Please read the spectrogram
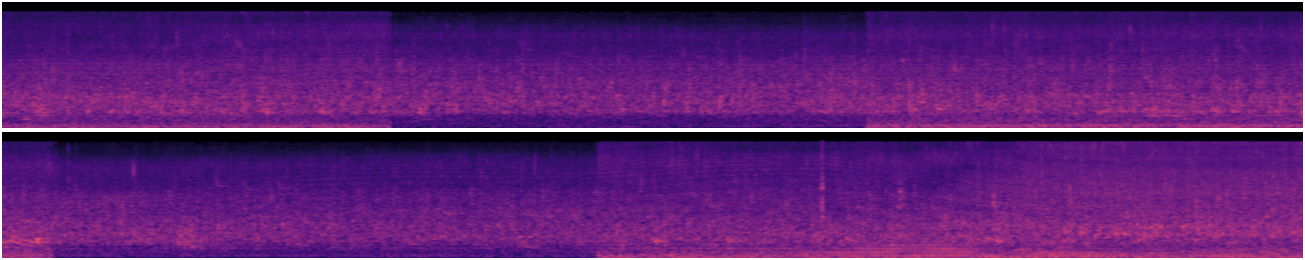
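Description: Water trickling steadily along a shallow, winding artificial channel.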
